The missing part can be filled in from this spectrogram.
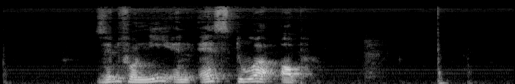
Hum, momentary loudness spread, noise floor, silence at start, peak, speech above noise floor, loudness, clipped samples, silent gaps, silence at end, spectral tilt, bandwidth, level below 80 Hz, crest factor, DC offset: none; 23 LU; -56 dBFS; 0.95 s; -2 dBFS; 37 dB; -19 LUFS; under 0.1%; none; 0.7 s; -6 dB/octave; 16.5 kHz; -50 dBFS; 20 dB; under 0.1%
